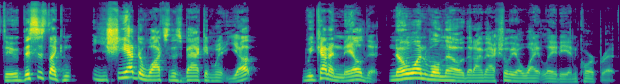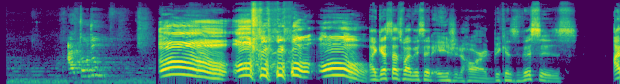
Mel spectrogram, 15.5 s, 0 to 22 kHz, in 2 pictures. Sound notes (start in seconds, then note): 7.9 horrifically butchered "Asian" accent; 9.8 groans, laughs uncomfortably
